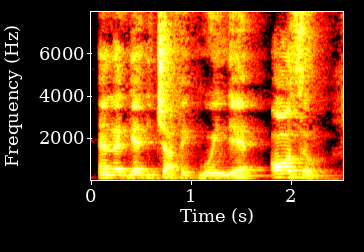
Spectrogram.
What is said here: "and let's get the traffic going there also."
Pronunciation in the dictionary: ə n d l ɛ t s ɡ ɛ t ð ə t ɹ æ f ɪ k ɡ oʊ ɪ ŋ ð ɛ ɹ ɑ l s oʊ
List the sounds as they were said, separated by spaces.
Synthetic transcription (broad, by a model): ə n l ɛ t ɡ ɛ t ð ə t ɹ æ f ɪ k ɡ oʊ ɪ ŋ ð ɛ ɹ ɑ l s oʊ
